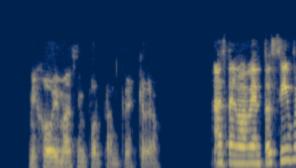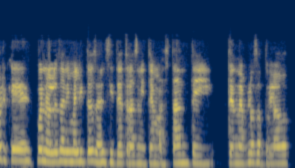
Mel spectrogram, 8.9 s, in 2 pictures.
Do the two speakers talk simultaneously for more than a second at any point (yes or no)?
no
